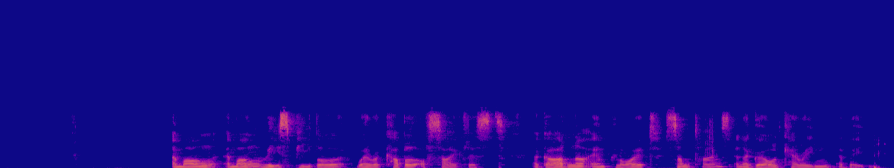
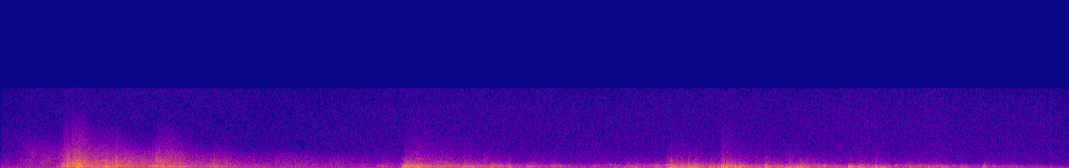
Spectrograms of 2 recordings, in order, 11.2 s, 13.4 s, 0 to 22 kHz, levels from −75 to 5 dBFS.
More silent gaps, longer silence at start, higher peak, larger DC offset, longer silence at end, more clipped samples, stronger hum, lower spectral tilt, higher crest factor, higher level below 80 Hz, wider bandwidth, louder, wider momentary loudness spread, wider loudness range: neither; first, 2.15 s vs 0 s; second, -12 dBFS vs -6 dBFS; second, under 0.1% vs 0.6%; first, 0.2 s vs 0 s; neither; neither; second, -4.5 dB/octave vs -7.5 dB/octave; about the same, 22 dB vs 22 dB; second, -64 dBFS vs -42 dBFS; second, 8.4 kHz vs 11 kHz; second, -33 LUFS vs -26 LUFS; second, 11 LU vs 19 LU; second, 3 LU vs 6 LU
